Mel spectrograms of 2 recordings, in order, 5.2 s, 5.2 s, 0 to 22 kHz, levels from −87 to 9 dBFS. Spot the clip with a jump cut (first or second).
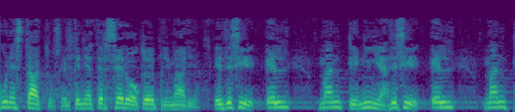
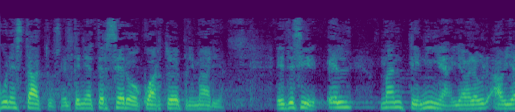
first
